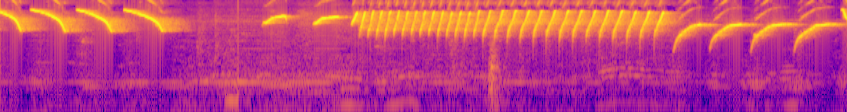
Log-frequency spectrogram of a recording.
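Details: Lure song of a canary for stimulating silent birds to sing: descending whistled sweeps, short upslurs, then a long rapid buzzy high trill lasting about two seconds, closing with falling whistles; faint low hum and a brief click.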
